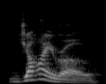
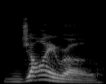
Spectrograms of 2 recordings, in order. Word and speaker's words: gyro: G plus Y follows the same rule, which means normally it's pronounced J. Often J, okay, like in gyro, gyro, gyro, okay?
